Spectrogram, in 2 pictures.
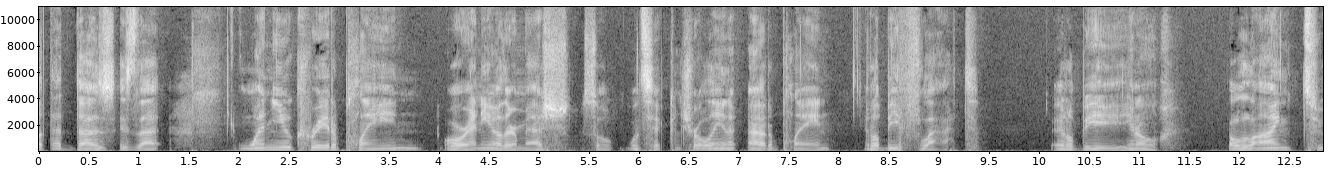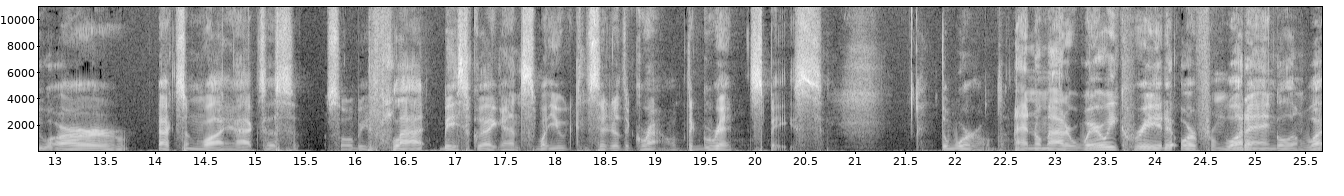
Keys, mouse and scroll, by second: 1.2 middle click, 1.8-4.3 middle drag, 7.0 shift+a, 11.3 middle click, 23.8 click, 24.4-25.6 middle drag.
